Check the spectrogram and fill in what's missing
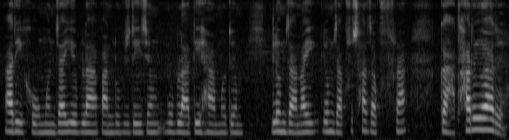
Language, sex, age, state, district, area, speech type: Bodo, female, 30-45, Assam, Kokrajhar, rural, spontaneous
